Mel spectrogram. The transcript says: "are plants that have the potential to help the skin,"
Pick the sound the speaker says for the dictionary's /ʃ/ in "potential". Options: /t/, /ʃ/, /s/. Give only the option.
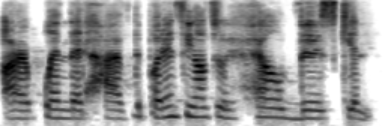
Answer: /s/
